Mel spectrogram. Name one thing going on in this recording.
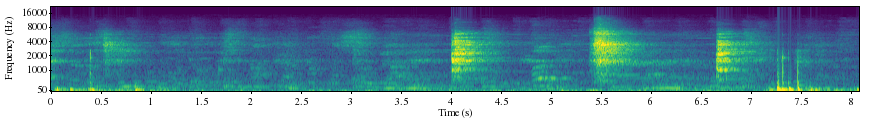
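Heavy metal weight plates clank against the floor as a barbell is set down.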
